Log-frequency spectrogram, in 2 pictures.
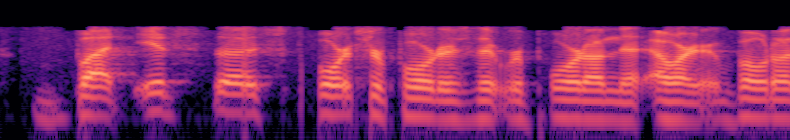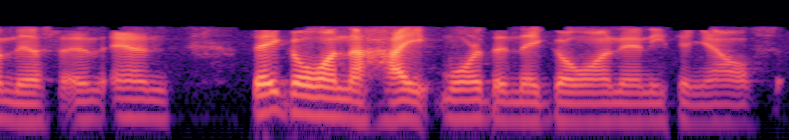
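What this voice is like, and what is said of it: Strained, failing hoarse voice. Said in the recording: “I'm absolutely losing my voice. My throat is on fire ... I can't talk. And it's sore.”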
